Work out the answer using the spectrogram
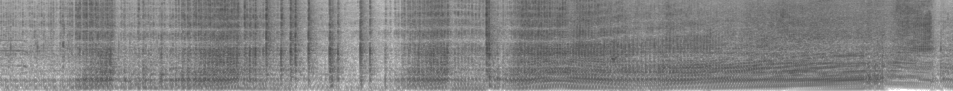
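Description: A supercar engine being driven hard under acceleration. The pitch dips and climbs again about halfway through, then rises steadily and cuts off just before the end.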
